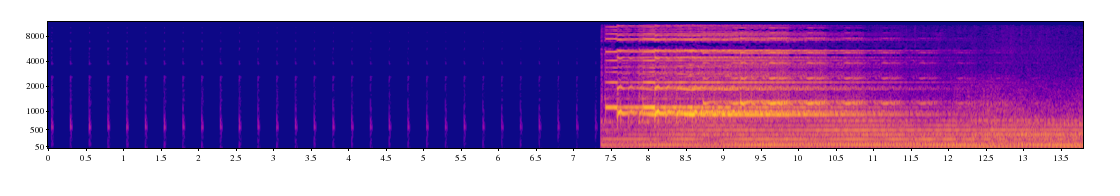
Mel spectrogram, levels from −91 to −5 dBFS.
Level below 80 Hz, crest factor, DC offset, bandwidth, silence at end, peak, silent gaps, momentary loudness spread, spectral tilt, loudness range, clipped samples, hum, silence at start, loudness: -44 dBFS; 22 dB; under 0.1%; 11.5 kHz; 0 s; -4 dBFS; none; 15 LU; -2.5 dB/octave; 11 LU; under 0.1%; none; 7.35 s; -22 LUFS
